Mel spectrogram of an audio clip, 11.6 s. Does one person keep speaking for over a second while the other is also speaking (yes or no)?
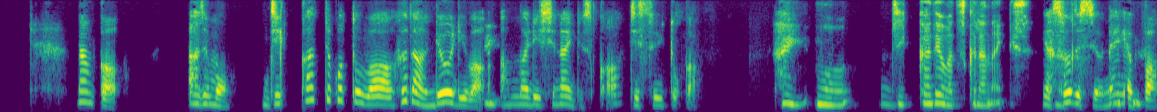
no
